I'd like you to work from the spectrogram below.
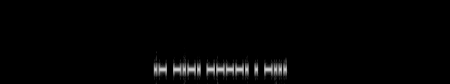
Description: Morse code, heard as a keyed tone, about 51 wpm, 700 Hz. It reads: AC9EB
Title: USA Call Signs - 5 Characters - Repeated 3x - 50wpm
